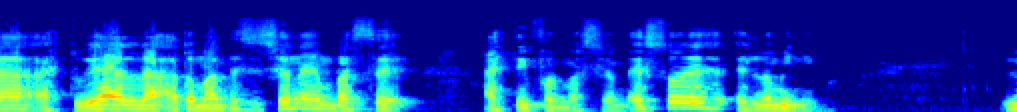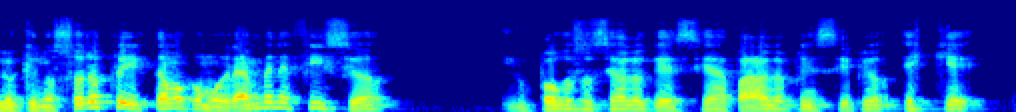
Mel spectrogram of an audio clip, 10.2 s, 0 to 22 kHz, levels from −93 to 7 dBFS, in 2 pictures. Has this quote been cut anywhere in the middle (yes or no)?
no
